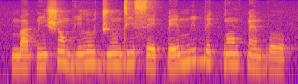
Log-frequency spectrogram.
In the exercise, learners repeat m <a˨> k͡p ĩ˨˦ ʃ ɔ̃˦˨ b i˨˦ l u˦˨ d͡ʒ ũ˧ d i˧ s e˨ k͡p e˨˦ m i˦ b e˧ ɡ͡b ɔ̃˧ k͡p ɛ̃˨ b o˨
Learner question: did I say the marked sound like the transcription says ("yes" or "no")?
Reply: yes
